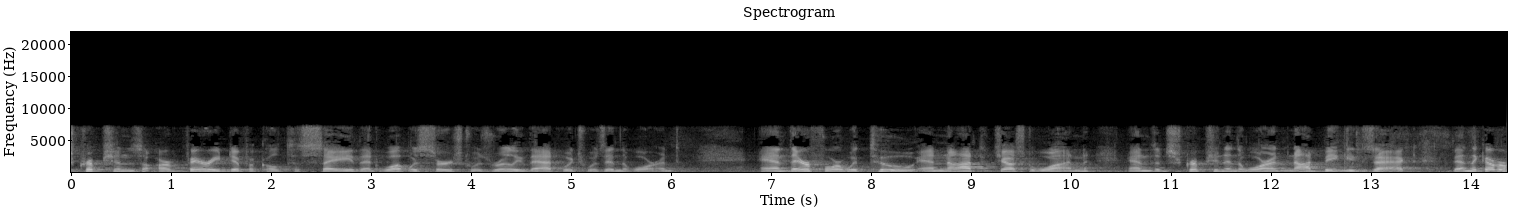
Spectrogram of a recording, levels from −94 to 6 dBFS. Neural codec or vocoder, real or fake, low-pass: none; real; 7.2 kHz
